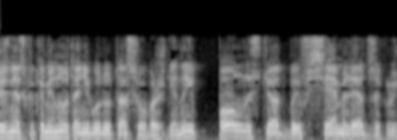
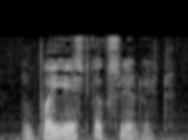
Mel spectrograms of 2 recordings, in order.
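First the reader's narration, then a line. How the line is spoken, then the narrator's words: Timid, hesitant. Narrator (Russian): в нерешительности, робко ответил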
